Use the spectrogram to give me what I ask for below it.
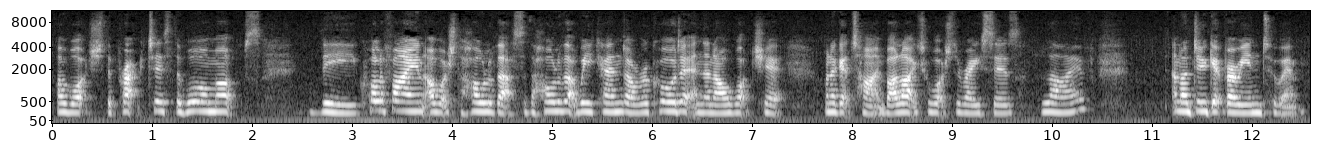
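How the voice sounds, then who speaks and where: Woman in her thirties, slightly high voice, casual Q&A vlog, rambling, self-correcting. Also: flat delivery, moderate pace, a bit bright. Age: 30s. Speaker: beauty and lifestyle vlogger. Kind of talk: casual Q&A chat to camera.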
